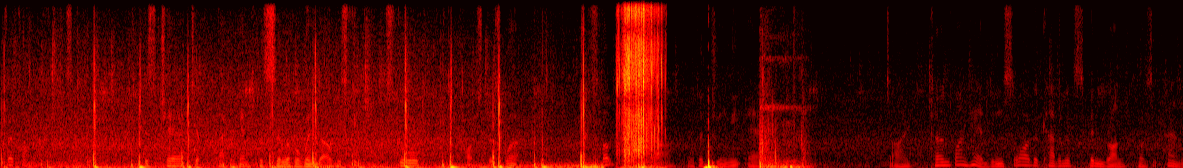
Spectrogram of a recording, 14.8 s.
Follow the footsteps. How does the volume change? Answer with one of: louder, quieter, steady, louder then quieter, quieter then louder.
louder.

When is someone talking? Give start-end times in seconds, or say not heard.
0.0-9.7, 11.1-14.7.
